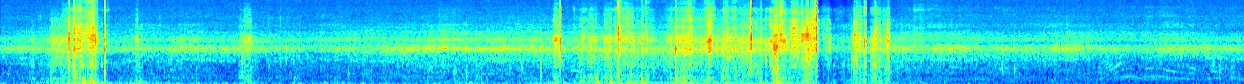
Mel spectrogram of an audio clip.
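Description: Handling noise from a hand-held action camera being moved: irregular knocks and rubbing, heaviest in a cluster between about six and nine seconds, over a steady high hum.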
